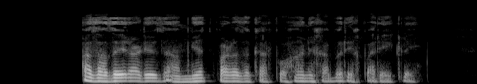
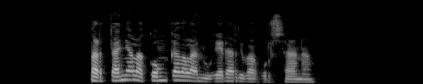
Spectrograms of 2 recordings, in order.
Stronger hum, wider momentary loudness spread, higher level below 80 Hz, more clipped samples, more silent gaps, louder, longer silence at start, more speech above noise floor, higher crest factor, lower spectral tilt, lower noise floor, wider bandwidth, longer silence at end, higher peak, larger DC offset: neither; first, 14 LU vs 8 LU; first, -68 dBFS vs -82 dBFS; neither; neither; first, -24 LUFS vs -27 LUFS; about the same, 0.8 s vs 0.9 s; about the same, 57 dB vs 55 dB; about the same, 20 dB vs 24 dB; first, -6.5 dB/octave vs -5 dB/octave; about the same, -81 dBFS vs -82 dBFS; about the same, 11.5 kHz vs 11.5 kHz; second, 0.6 s vs 1.1 s; about the same, -4 dBFS vs -6 dBFS; neither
